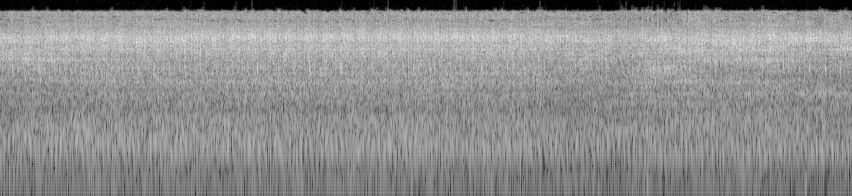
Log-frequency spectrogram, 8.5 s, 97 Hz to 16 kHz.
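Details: Audi A6 C5 2.4, 1999, idling: light, uneven ticking knock about two to three per second under a hissy top end; source of the engine knock unclear.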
